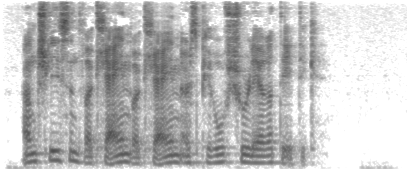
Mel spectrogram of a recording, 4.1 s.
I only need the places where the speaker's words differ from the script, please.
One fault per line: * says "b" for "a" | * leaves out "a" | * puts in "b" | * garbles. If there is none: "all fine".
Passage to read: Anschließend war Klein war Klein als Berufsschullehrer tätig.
all fine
